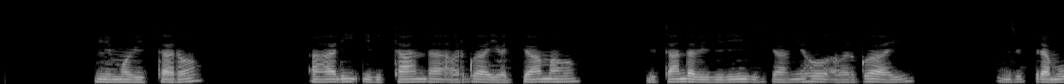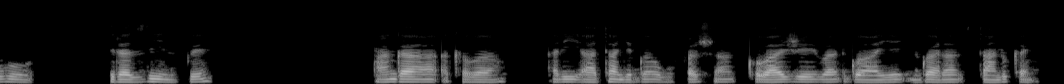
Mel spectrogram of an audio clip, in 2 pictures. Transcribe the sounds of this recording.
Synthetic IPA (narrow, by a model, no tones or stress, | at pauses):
nimuβitaɾo̞ | ahaɾiʔiβitaːndaːβaɾɡwaːjiβaɟaːmaho̞ | iβitaːndaβiβiɾiβiɾɡaːmɲe̞ɦo̞aβaɾɡwaːji | nzitiɾamuβu | z̥iɾaziːnzɡwe̞ | haːŋɡaa̰kʰa̰βa̰ː | ɾiahataːɲɟiɾɡwauβufa̰ʃa̰kʰo̞̰βaːʒe̞βaɾɡwaːje̞inɡwaːɾazitaːndukʰa̰ɲe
